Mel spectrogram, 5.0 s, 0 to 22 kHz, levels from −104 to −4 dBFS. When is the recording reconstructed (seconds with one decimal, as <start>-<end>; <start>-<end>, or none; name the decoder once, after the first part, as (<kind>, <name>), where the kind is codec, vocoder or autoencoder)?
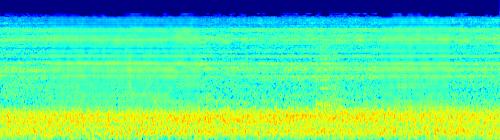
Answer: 0.5-2.0 (vocoder, Vocos); 3.8-4.5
